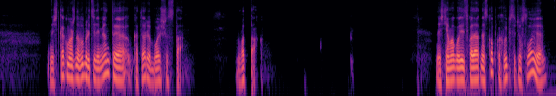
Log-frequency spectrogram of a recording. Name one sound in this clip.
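A man speaks calmly and close to a microphone, in bursts with pauses.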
